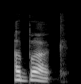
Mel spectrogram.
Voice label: "a book", English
